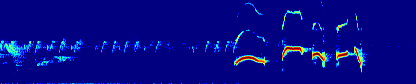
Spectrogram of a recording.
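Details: Faint twittering and hum lead into a loud whistled phrase from a female Oriental magpie-robin stimulating a male: five clear notes, arched and down-slurred, within about a second.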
